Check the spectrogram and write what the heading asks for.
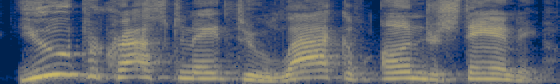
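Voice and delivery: ordinary talk, nothing marked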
